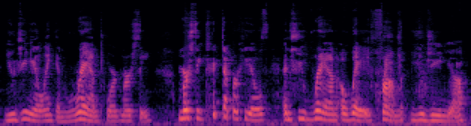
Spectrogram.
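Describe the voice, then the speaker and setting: A woman storyteller reading a children's book aloud in an animated style. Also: fairly low pitch, moderate pace, breathy edge, poor audio.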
